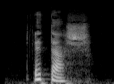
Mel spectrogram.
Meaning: floor, storey
- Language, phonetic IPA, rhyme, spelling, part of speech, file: Russian, [ɪˈtaʂ], -aʂ, этаж, noun, Ru-этаж.ogg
